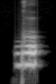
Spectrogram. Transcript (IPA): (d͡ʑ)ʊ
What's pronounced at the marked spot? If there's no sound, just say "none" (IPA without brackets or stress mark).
ɡ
